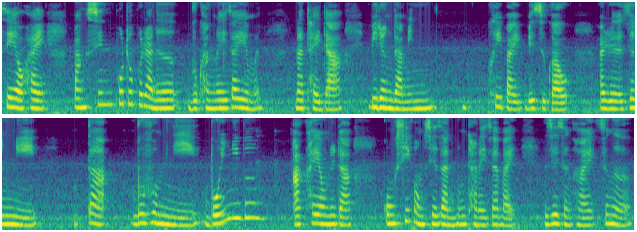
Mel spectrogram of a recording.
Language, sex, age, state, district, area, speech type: Bodo, female, 18-30, Assam, Kokrajhar, urban, spontaneous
